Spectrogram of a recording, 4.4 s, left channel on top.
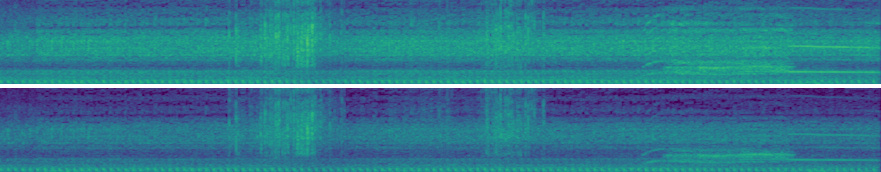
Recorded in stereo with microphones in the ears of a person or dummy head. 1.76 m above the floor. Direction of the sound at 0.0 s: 50° left (ahead or behind).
